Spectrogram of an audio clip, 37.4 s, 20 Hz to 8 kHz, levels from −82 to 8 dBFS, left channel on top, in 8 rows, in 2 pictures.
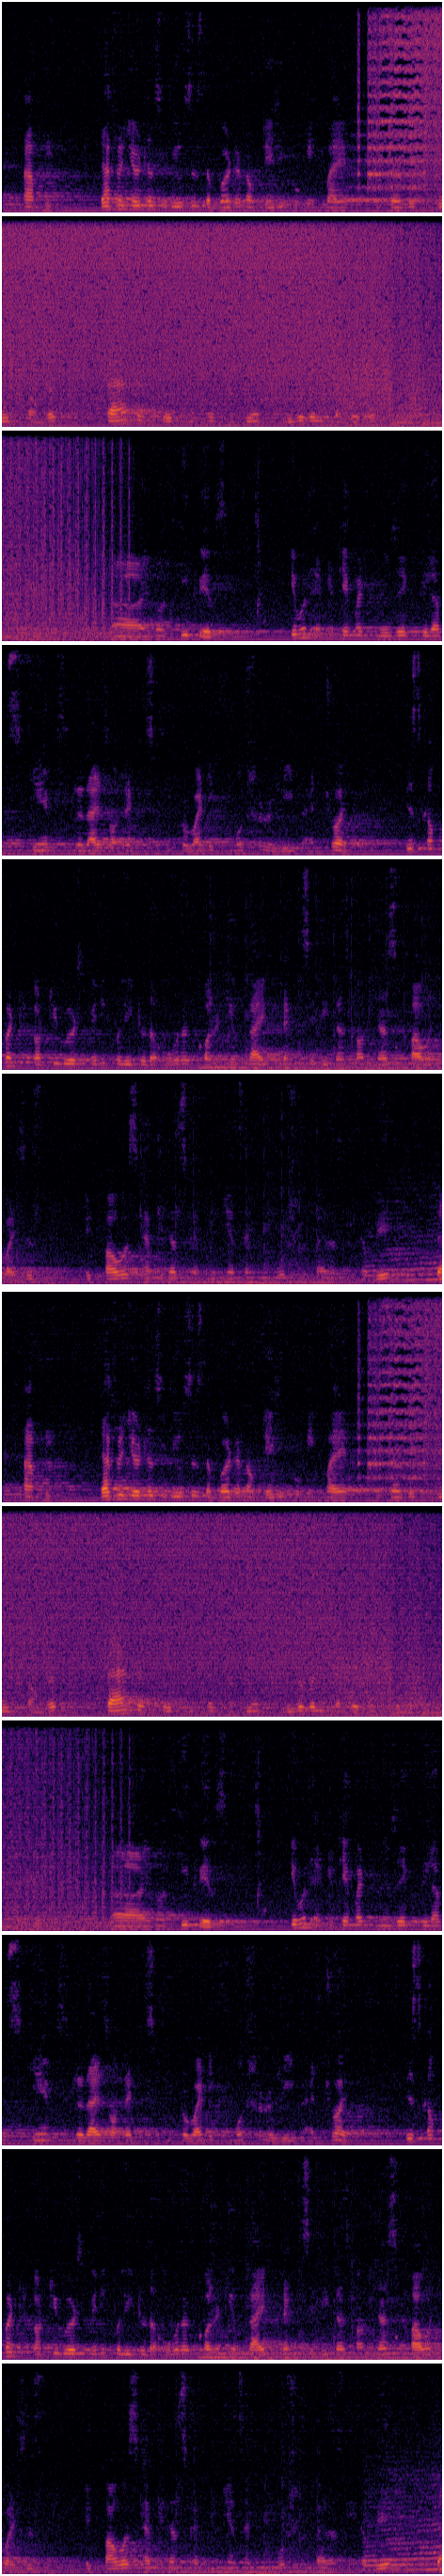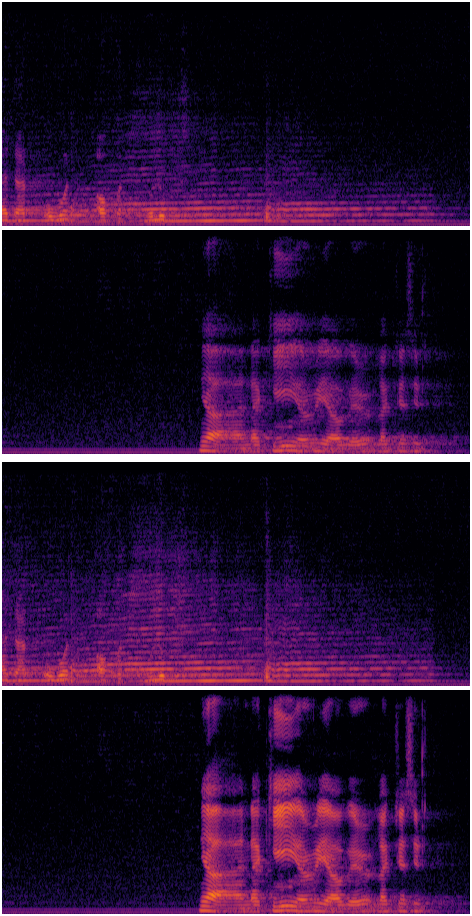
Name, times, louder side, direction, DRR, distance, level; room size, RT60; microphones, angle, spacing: voice 1, 1.1-2.9 3.5-3.7 4.1-4.3 4.6-5.2 5.8-6.5 7.3-7.4 7.7-8.1 8.4-8.5 9.5-9.6 10.5-11.6 12.4-14.0 14.4-14.5 14.8-15.3 16.0-16.2 16.5-17.1 17.5-17.7 18.3-18.4 18.8-18.9 19.3-19.5 19.9-21.0 21.3-21.5 22.3-22.4 22.7-23.7 24.5-24.7 25.2-25.3 25.8-25.9 26.7-26.9 27.4-27.5 28.0-28.7 29.0-29.1 29.4-29.7, right 1 dB, 5° right, 3 dB, 1.3 m, -33 dB
sound 1, 3.5-10.8, left 5 dB, 20° left, 0.6 m, -33 dB
sound 2, 20.8-26.8, right 1 dB, 35° left, 4.3 m, -44 dB
Race car auto racing / Accelerating revving vroom, 27.2-32.4, right 3 dB, 50° right, 0.9 m, -35 dB
voice 2, 34.7-37.0, right 6 dB, 80° right, 11 dB, 0.7 m, -28 dB
29.0 x 18.5 x 9.8 m, 2.2 s
head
